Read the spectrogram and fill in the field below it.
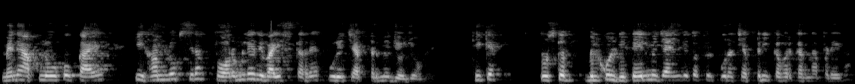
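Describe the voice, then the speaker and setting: Guy teaching a lesson, keeps asking if students got it, slows right down on key terms, muffled audio. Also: high-pitched. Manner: explains step by step, asks students questions. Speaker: commerce teacher. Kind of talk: classroom lecture. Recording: dull lo-fi recording.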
